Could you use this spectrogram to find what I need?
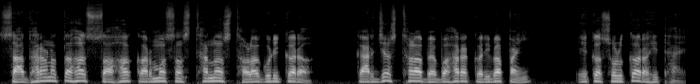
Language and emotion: Odia, neutral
